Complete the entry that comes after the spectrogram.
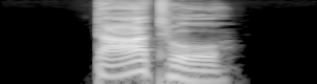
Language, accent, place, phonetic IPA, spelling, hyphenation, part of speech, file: German, Germany, Berlin, [ˈdaːto], dato, da‧to, adverb, De-dato.ogg
- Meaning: the given date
